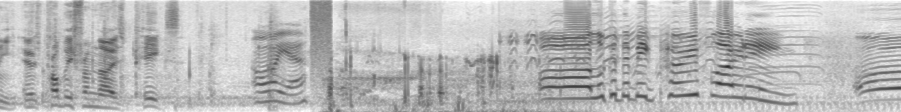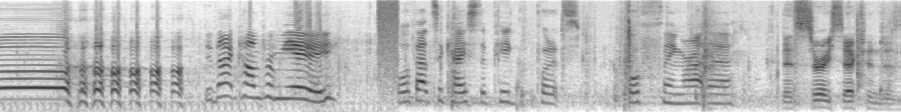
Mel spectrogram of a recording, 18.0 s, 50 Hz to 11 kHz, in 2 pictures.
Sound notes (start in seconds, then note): 4.7 seagulls caw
